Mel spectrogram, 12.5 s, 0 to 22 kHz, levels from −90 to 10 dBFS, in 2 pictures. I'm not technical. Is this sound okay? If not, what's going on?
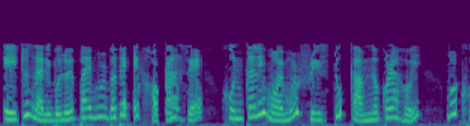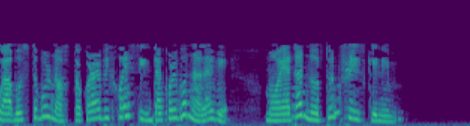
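No. AAC compression damage runs through the whole clip. The speech sounds dull and smeared, with nothing above 5.1 kHz, and hissy sounds turn fizzy or warbly. The likely cause is very heavy squeezing, where the encoder throws away treble and fine detail to save space.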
